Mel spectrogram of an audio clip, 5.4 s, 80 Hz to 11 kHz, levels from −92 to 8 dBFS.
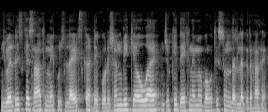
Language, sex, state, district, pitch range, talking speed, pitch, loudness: Hindi, male, Delhi, New Delhi, 120-145 Hz, 245 wpm, 135 Hz, -16 LUFS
